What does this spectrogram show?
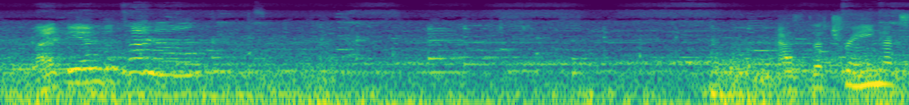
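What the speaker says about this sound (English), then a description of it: "As the train exited the tunnel," A metro train rumbles and hisses steadily through a tunnel, with a continuous roar and faint squeals, while people talk over it.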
